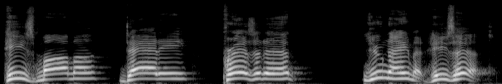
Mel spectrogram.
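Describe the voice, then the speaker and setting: A man preaching a sermon, emphatic and rising to loud peaks. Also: very high-pitched, slow, clean tone.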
